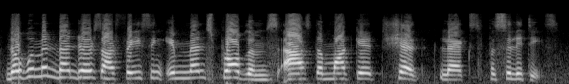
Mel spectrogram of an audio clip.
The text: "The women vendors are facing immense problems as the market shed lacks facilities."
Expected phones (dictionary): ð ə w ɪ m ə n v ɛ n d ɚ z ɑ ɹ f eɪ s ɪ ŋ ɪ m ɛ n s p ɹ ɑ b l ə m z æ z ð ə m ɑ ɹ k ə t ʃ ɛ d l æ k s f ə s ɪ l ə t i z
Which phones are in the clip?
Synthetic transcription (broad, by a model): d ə w ɪ m ə n b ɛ n d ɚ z ɑ ɹ f eɪ s ɪ ŋ ɪ m ɛ n s p ɹ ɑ b l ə m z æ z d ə m ɑ ɹ k ə t ʃ ɛ d l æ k s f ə s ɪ l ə t i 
